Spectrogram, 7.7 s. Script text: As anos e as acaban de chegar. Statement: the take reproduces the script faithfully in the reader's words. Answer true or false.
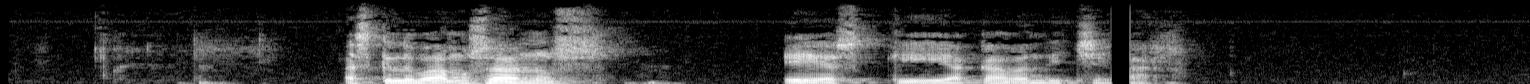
false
